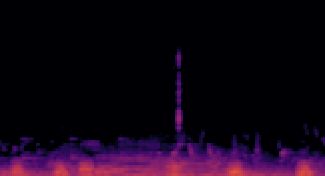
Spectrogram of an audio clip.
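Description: A Mabari war hound in the castle kitchens of Dragon Age: Origins barks and yips several times at a moderate distance, with whining, howl-like pitch glides between the barks.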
